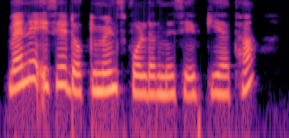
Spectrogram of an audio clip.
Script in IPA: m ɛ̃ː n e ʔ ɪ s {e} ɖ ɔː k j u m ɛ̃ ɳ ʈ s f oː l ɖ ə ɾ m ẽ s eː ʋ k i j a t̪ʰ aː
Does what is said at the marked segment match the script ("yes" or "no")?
yes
